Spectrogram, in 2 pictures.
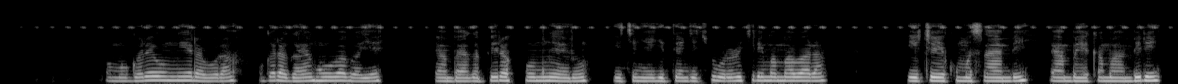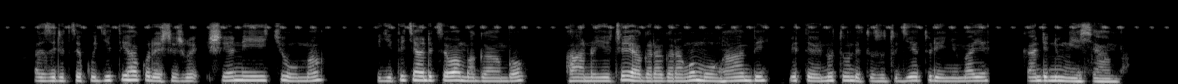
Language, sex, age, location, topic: Kinyarwanda, male, 25-35, Kigali, health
